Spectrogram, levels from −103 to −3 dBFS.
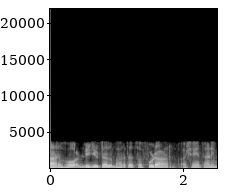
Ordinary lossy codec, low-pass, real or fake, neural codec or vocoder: none; 3.6 kHz; fake; codec, 16 kHz, 8 kbps, FunCodec, trained on Chinese and English, 25 frames a second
